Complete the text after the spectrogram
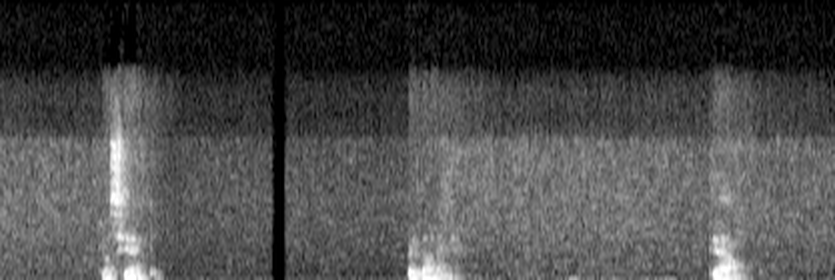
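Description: A young man speaks calmly in short phrases with long pauses.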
